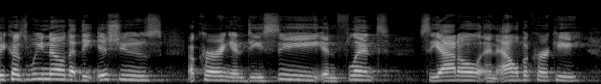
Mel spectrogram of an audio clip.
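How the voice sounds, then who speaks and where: Talking at a moderate pace, a man with a high voice and an American accent has a bright, sharp tone and ordinary pitch variation. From Eastern North Carolina. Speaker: community organizer. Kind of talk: public speech. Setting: stage with audience.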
